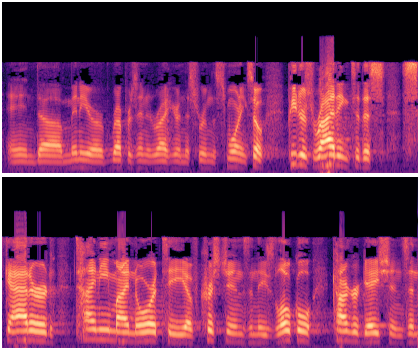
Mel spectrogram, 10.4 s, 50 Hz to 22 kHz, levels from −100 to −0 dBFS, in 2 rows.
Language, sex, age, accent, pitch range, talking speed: English, male, 40-59, American, 150-195 Hz, 155 wpm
